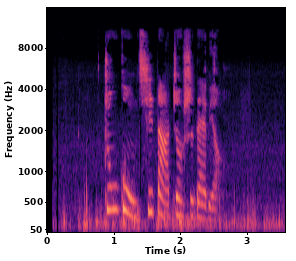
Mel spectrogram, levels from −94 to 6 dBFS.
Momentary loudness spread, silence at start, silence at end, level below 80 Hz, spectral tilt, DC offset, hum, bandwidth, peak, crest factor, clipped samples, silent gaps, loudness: 21 LU; 0.25 s; 0.05 s; -52 dBFS; -3.5 dB/octave; under 0.1%; none; 11.5 kHz; -6 dBFS; 20 dB; under 0.1%; none; -22 LUFS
